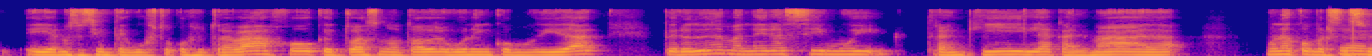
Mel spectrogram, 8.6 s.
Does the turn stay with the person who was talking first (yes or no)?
no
